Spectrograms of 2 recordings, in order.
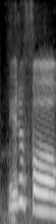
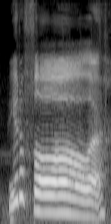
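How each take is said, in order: First: Said in the usual way. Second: Slow, drawn-out "Beautiful" ending on a rising lilt. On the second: Real, not acted. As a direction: stretch "Beautiful" out slowly, rising at the end. Savoring the reading's final card.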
